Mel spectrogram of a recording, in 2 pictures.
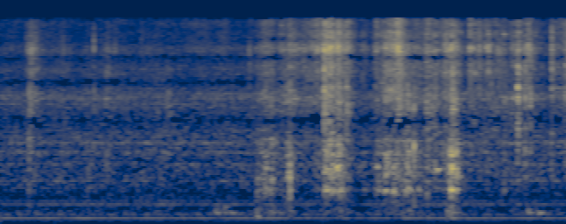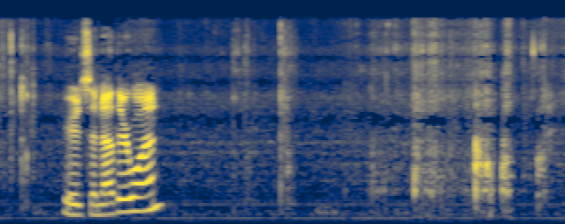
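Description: Paper shreds rustle and crinkle as hands dig through them.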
